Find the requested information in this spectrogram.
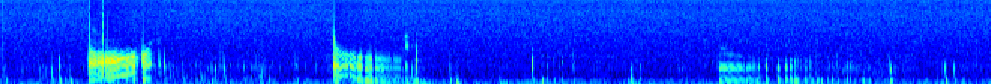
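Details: Three loud gurgling, churning rumbles with quieter bubbling clicks between them from an adult belly; active bowel sounds (borborygmi).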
